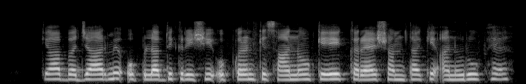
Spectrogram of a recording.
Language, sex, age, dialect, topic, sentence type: Hindi, female, 18-24, Garhwali, agriculture, statement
